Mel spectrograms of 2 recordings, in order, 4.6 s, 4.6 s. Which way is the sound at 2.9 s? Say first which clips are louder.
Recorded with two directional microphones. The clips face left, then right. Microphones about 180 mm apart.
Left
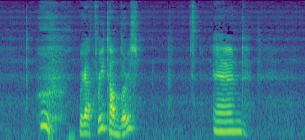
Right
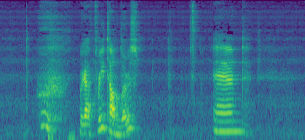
Left 2 dB; 20° left (ahead or behind).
